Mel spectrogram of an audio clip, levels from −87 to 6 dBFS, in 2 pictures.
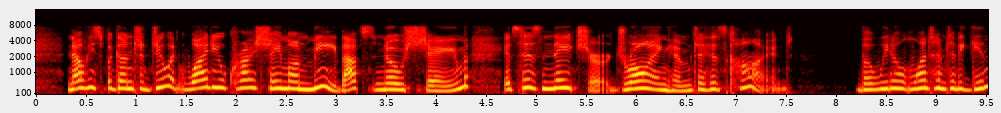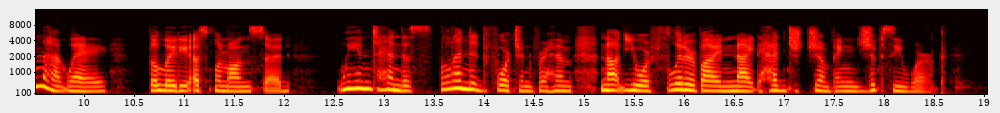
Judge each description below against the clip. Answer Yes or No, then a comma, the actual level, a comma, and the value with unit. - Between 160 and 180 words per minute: Yes, average, 165 wpm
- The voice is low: No, very high, 255 Hz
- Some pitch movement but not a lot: No, wide, 6.4 semitones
